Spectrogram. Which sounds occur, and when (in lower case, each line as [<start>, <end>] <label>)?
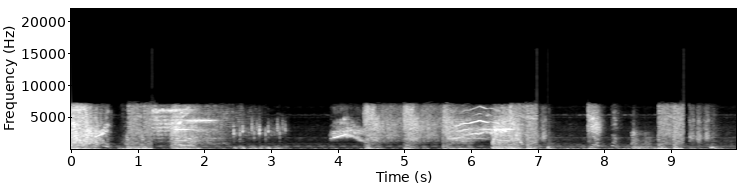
[0.00, 0.56] sound effect
[0.00, 9.95] video game sound
[0.35, 0.55] human voice
[0.78, 2.12] sound effect
[1.55, 1.85] human voice
[2.37, 3.19] sound effect
[3.84, 4.33] sound effect
[4.34, 4.57] thwack
[4.99, 5.16] thwack
[5.52, 5.66] thwack
[5.76, 7.09] sound effect
[7.82, 7.98] human voice
[8.09, 8.19] human voice
[8.38, 8.64] sound effect
[8.78, 9.66] sound effect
